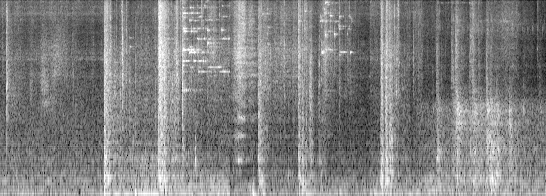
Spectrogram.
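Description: A small hatchback being smashed by hand and foot: about five heavy blows on its body panels, starting two seconds in, with glass breaking and tinkling. Near the end comes a denser clatter of plastic and metal as the front bumper is wrenched off.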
